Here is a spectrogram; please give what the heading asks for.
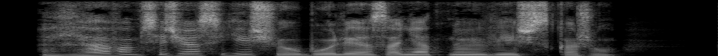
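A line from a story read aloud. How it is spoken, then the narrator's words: Gloomy confession. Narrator (Russian): призналась я мрачно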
